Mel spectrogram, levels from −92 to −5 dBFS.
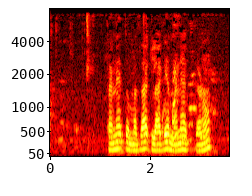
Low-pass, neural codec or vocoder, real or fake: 7.2 kHz; none; real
